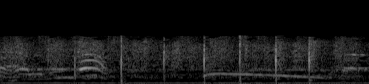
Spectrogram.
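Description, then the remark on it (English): A church audience clapping hands to the Lord during a morning service, in a steady, evenly spaced rhythm, sharp claps about every third of a second, with a voice calling out and singing over them. “Can somebody clap your hands to the Lord this morning?”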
